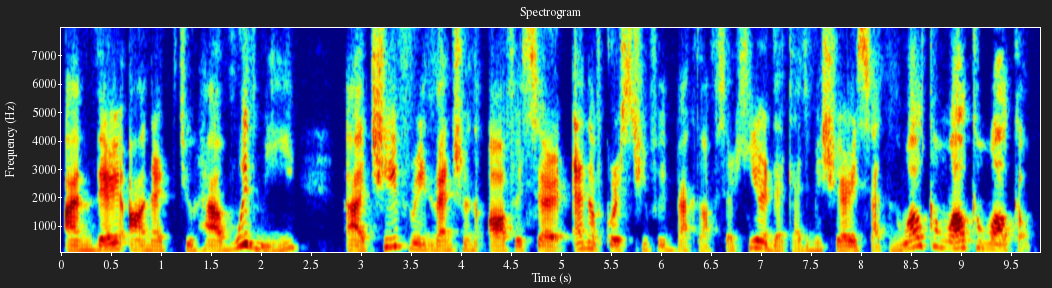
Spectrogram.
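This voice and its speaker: A woman's voice: sits low, expressive, normal speed, pushed and bright. A woman from Kazakhstan hosting a live online show, enthusiastic and fond of repeating her welcomes. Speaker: show host.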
